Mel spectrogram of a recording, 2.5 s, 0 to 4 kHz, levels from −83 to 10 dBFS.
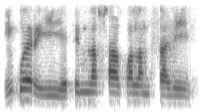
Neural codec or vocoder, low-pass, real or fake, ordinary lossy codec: none; 3.6 kHz; real; AAC, 24 kbps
